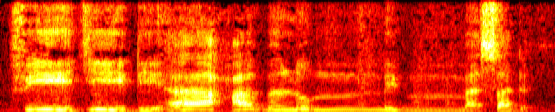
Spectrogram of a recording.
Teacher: Ada qalqalah yang ringan, yang pantulannya ringan, kecil.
